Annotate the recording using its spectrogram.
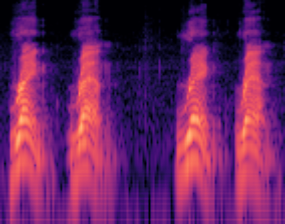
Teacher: When I say RANG, I'm saying nga, the back of my mouth. Nga, nga, nga.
